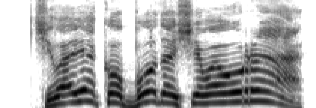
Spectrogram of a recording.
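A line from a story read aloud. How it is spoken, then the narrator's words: Yelled. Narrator (Russian): заорал он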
